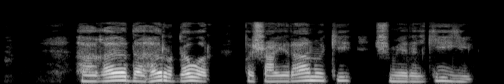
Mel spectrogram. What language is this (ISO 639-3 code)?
pus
